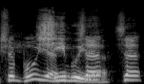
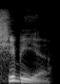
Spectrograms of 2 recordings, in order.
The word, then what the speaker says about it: Shibuya: So, it's not Shabuya. It's Shibuya.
